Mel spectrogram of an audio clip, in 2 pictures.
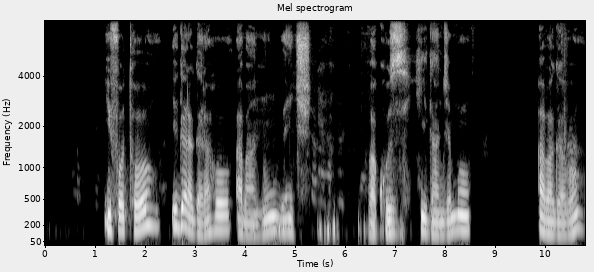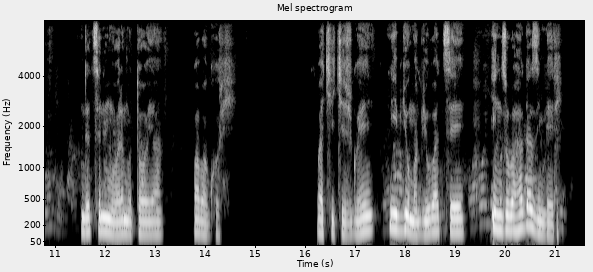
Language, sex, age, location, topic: Kinyarwanda, male, 25-35, Nyagatare, government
